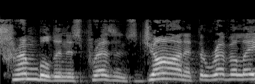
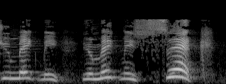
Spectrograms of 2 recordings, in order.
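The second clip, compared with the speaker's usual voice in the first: imitated divine rebuke; 8 semitones higher than usual. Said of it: "he says to this church".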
